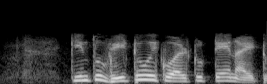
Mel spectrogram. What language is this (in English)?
Bangla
